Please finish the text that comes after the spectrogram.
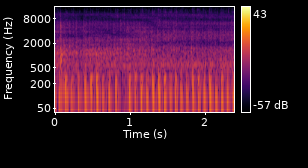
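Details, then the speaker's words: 2004 Yamaha TTR125L warm after carburetor rebuild, new plug and air filter, post test ride: steady smooth putt about eight beats a second; idle set slightly low after adjusting down, owner happy, may leave it. "might crank the idle up a little bit. Idle's a little low. I did adjust it back down. So, no, I'm happy."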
